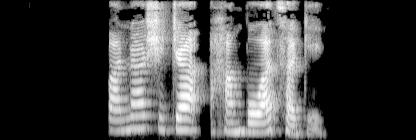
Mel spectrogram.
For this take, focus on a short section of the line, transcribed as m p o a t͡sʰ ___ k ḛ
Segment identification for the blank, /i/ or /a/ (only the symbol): a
